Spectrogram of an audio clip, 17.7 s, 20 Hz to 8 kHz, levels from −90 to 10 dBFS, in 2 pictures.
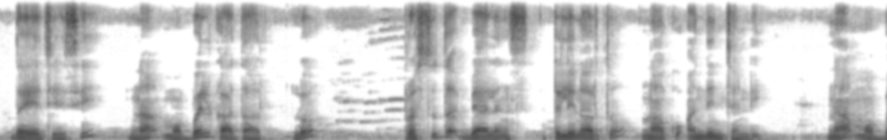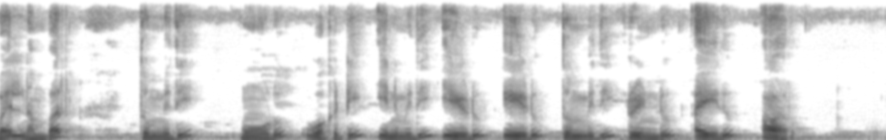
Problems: none marked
